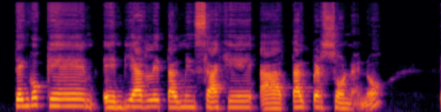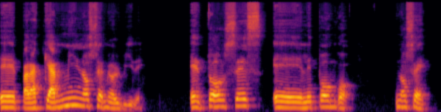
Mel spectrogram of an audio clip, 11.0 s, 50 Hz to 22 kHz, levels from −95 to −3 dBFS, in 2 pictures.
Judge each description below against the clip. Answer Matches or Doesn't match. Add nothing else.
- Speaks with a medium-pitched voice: Matches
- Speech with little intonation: Doesn't match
